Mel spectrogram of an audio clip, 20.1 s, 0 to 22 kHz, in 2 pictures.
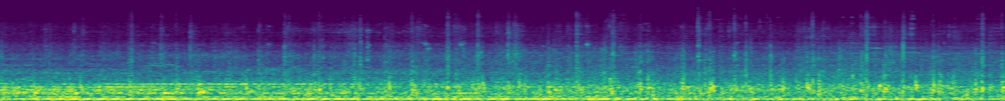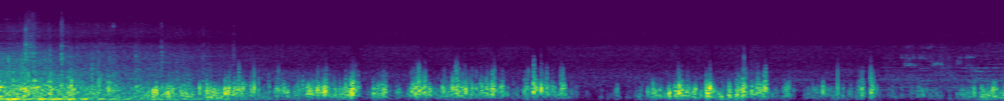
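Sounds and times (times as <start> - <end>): train wheels clacking on rails: 0.0 - 12.6
diesel locomotive engine drone: 0.0 - 14.5.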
